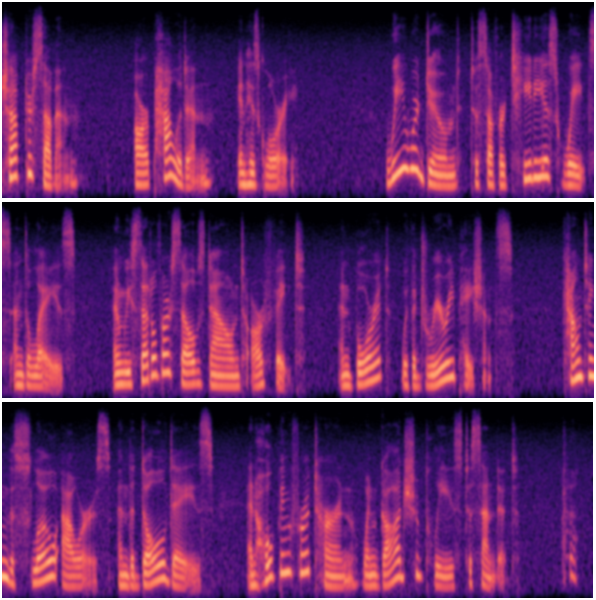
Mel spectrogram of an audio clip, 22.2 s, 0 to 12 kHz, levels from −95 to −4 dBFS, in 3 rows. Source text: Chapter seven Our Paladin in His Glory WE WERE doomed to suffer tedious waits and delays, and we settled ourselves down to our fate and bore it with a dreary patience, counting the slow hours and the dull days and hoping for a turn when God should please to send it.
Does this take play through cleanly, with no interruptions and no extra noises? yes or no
no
